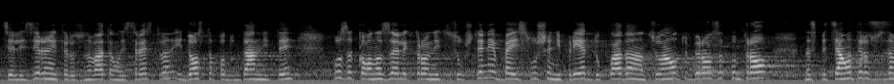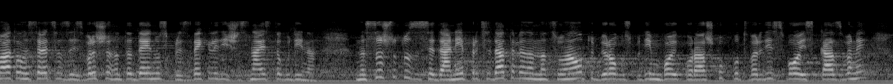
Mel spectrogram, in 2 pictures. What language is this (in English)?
Bulgarian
